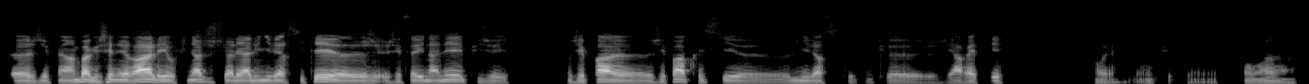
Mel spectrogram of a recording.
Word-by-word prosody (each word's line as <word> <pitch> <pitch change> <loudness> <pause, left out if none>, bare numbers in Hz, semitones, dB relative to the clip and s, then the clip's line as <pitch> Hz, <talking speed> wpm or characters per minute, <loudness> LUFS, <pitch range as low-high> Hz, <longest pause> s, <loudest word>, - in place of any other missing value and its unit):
heu - - -1
heu, - - -2
j'ai 90 +1 -7
fait 95 - -12
un 95 +1 0
bac 105 -1 +5
général 105 +1 +6
et 95 - +3
au 95 - 0
final, 105 +3 -1
je 100 - -13
suis 95 - -3
allé 95 +1 +1
à 95 0 +5
l'université, 95 +1 -2
heu, 90 -5 +4
j'ai 90 -1 -6
j'ai 90 +2 -10
fait 95 +2 -2
une 95 0 -2
année 105 +4 0
et - - -3
puis 100 -1 -16
j'ai 85 -2 -10 0.6
j'ai 95 +1 -5
pas, 110 -2 +6
heu, 90 -2 -2
j'ai 95 +2 -9
pas 115 +2 +4
apprécié, 100 -2 -5
heu, 80 -2 -8
l'université, 85 0 -6
donc - - -23
heu, 75 -1 -8
j'ai 80 +1 -16
arrêté 80 +1 -4 0.9
ouais, - - -10 0.2
donc 80 -8 -17
heu, - - -20 0.7
bon 85 - -10
bon, 80 - -9
voilà, 85 0 -7
hein. 80 0 -15
90 Hz, 195 wpm, -25 LUFS, 85-100 Hz, 0.9 s, général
